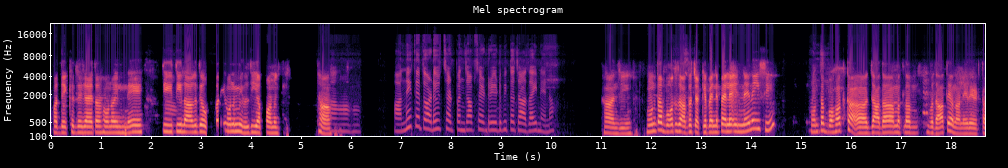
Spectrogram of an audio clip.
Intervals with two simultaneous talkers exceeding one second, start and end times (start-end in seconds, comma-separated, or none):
none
